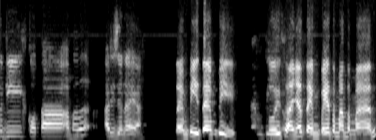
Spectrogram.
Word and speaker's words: Tempe: Tempe. Tempe, Tulisannya oke. tempe teman-teman, tapi bacanya tempe ya.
